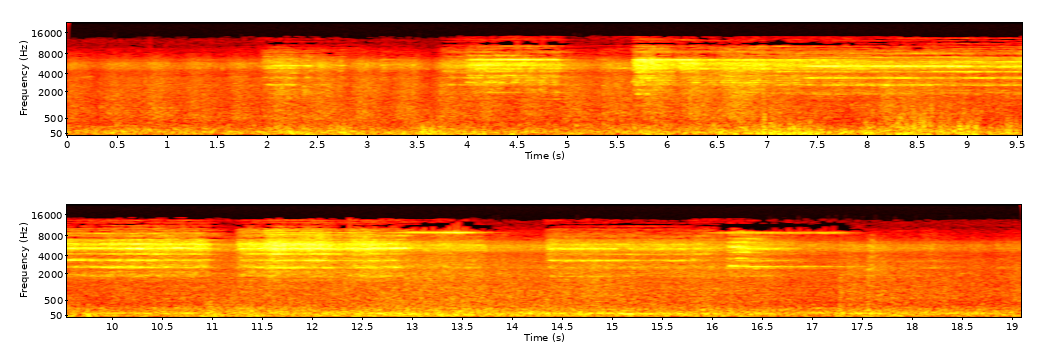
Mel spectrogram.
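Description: Empty autorack freight cars rolling slowly past with a steady low rumble. Their steel wheels squeal in high-pitched, wavering tones that come and go from about two seconds in.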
